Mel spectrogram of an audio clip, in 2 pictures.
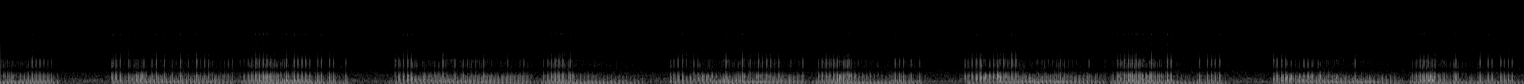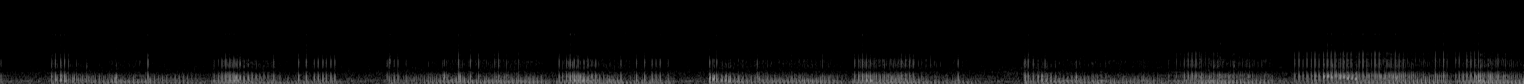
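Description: Domestic cat purring close up, steady and low, in even pulses about a second apart as it breathes in and out.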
